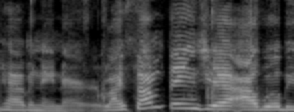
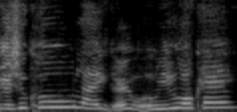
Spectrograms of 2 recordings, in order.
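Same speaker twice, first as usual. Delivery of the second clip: higher and quieter, feigned concern; softer, mock sweet; 7 semitones higher, 6 dB quieter than usual. Repeating it to the driver, softer and sugary. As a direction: ask again softly, almost syrupy. Repeats the question more softly.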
